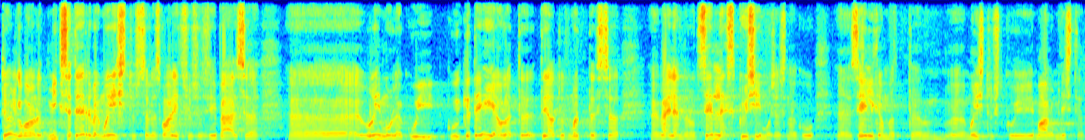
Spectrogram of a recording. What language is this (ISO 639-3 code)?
est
